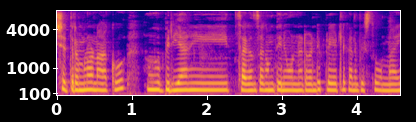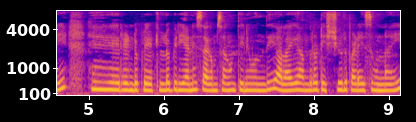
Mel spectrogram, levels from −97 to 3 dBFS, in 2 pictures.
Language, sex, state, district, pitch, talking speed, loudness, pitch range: Telugu, female, Andhra Pradesh, Visakhapatnam, 235 Hz, 155 wpm, -15 LUFS, 230-245 Hz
